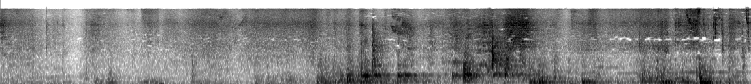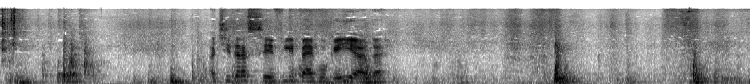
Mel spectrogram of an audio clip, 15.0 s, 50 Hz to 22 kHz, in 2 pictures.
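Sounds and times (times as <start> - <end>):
cardboard carton scraping and knocks: 11.0 - 15.0.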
